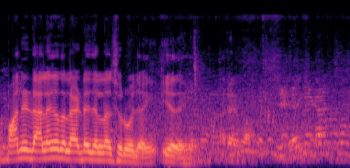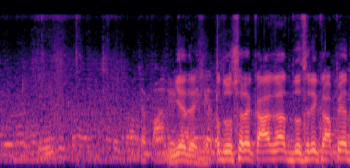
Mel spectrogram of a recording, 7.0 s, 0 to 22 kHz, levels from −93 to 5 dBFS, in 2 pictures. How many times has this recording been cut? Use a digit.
1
